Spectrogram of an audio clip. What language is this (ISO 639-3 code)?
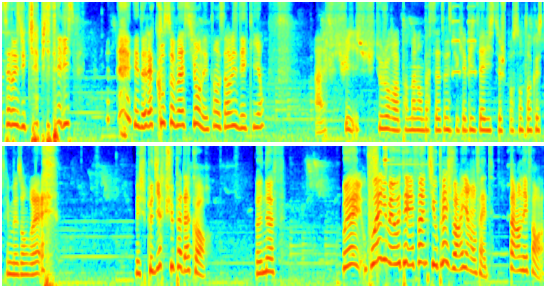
fra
